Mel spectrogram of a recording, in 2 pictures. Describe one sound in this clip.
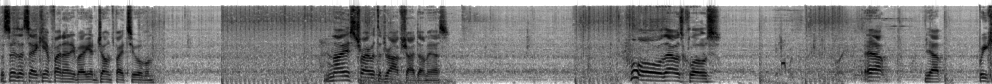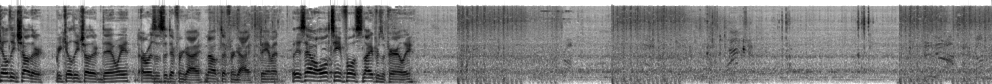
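Gunfire crackles from a video game.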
